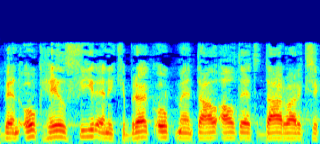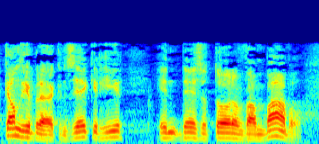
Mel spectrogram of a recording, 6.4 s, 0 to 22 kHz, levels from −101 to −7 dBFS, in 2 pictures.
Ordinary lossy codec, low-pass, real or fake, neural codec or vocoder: none; 7.2 kHz; fake; vocoder, 44.1 kHz, 128 mel bands every 512 samples, BigVGAN v2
